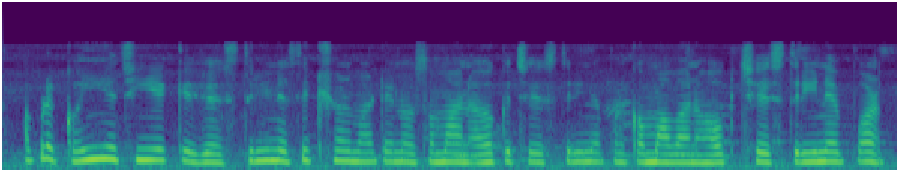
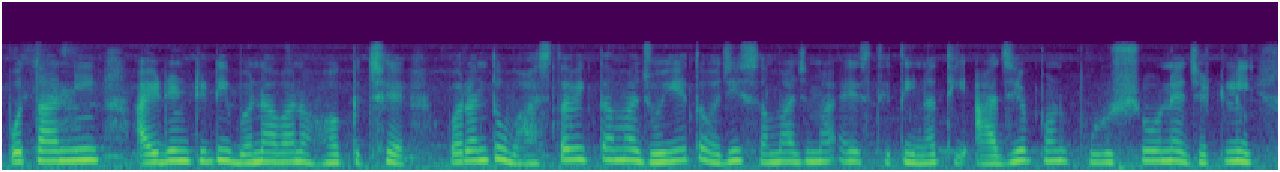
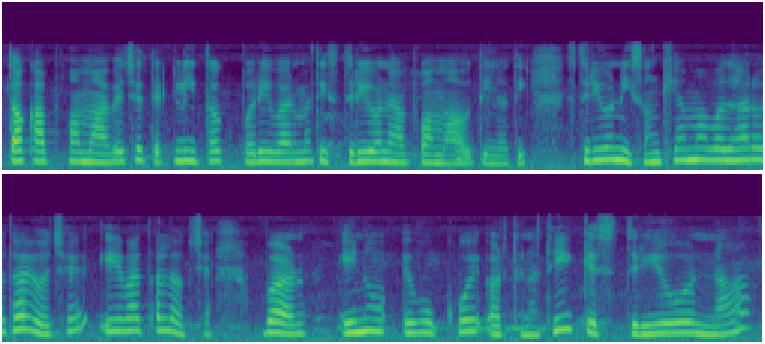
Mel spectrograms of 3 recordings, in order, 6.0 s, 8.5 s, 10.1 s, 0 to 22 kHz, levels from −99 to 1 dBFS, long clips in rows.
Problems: none marked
